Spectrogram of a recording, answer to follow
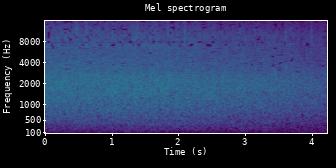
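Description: A steady, even rush of noise with no tone in it, easing off near the end.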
